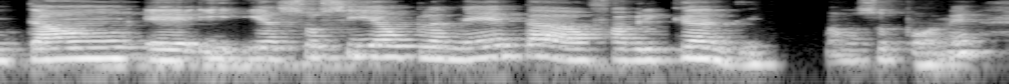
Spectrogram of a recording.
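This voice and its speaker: A woman of medium pitch with a Peruvian accent, in audible room echo. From Peru, Lima. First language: Spanish (speaking Portuguese). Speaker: professor, conference moderator. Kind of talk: academic conference discussion. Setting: video call.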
